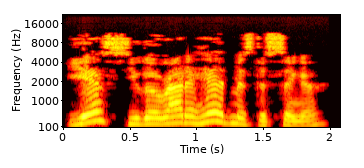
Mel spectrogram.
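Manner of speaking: barely contained anger. A narrator's reading. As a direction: hold back anger while granting permission. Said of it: "could do to hold back her anger".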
